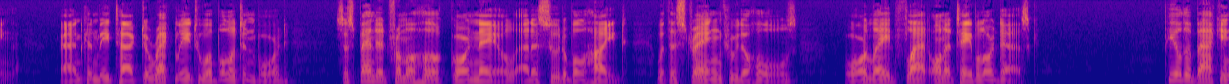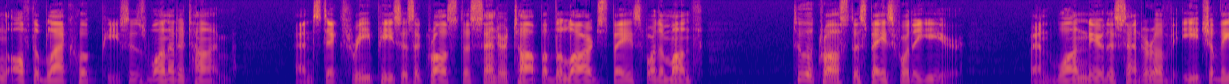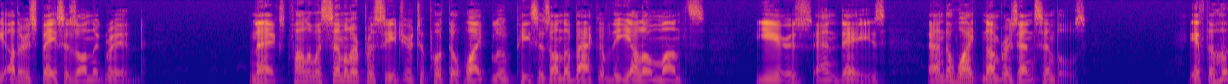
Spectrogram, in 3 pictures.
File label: Classroom Calendar Kit Instructions English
